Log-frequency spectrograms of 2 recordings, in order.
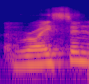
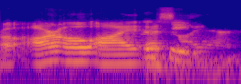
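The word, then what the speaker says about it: Róisín: I don't think I'm pronouncing it correctly, but it's Royston or R O I S I N. Royston. Royston. Yeah, that's what I would say. It might be an S. I don't know, but anyway, she's not nice. I've got some friends from Ireland, and they pronounce it Roisin.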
